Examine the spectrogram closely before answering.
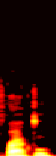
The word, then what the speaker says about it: Frakktal: be pronounced correctly but it's fractal that's it like the mathematical concept of fractal which is just um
